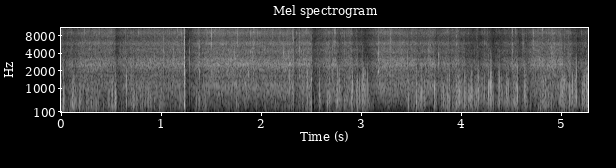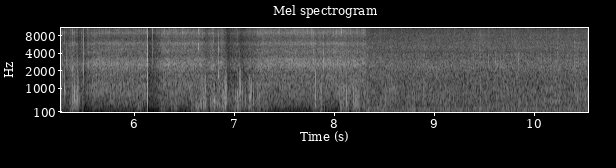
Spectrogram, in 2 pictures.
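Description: Hurricane wind and driving rain, with gusts buffeting the microphone and many sharp crackles. About eight seconds in, the sound changes to a steadier, fuller rain hiss.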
